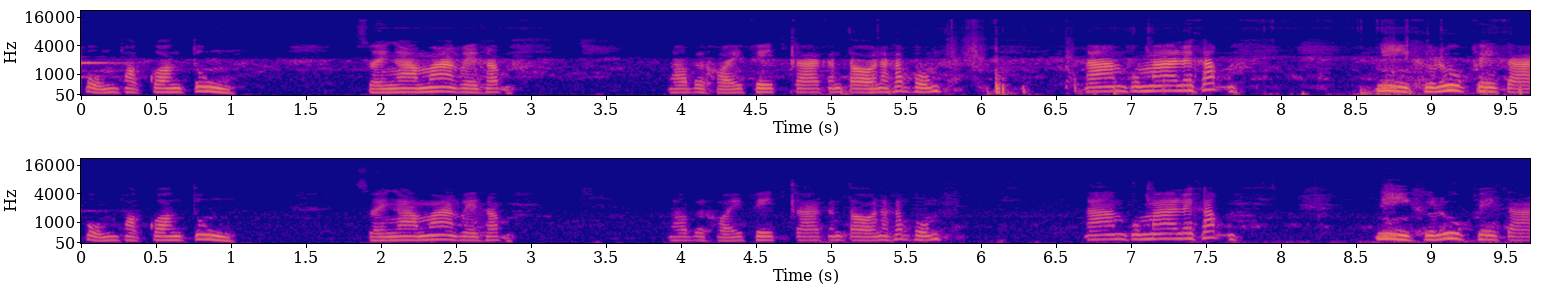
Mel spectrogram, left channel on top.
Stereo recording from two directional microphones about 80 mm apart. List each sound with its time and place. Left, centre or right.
0.0 s speech: centre
1.9 s speech: left
3.9 s speech: left
6.7 s speech: left
7.0 s speech: centre
8.6 s speech: right
9.0 s speech: left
